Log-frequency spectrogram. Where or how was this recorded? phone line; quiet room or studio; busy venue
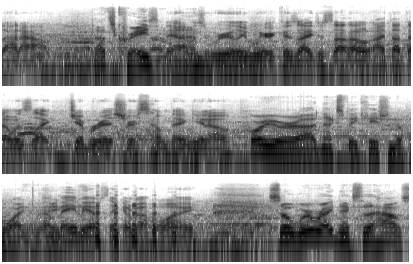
busy venue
